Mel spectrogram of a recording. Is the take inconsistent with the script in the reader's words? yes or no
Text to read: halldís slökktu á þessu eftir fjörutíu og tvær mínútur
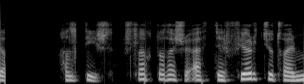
no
